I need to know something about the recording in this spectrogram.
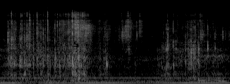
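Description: Thin clear plastic bag crinkling in irregular crackles as hands handle it and take out a set of dice.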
